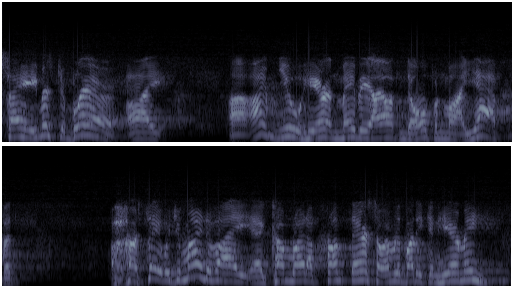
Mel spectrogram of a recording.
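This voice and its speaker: A folksy, falsely earnest newcomer in a vintage radio play. His voice is high for a man and swings up and down in lively fashion as he hems and stammers. The recording is thin and muffled. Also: moderate pace. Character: folksy, pushy male newcomer posing as earnest volunteer. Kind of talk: 1940s-50s radio drama acting. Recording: muffled, narrow old-time radio recording.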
